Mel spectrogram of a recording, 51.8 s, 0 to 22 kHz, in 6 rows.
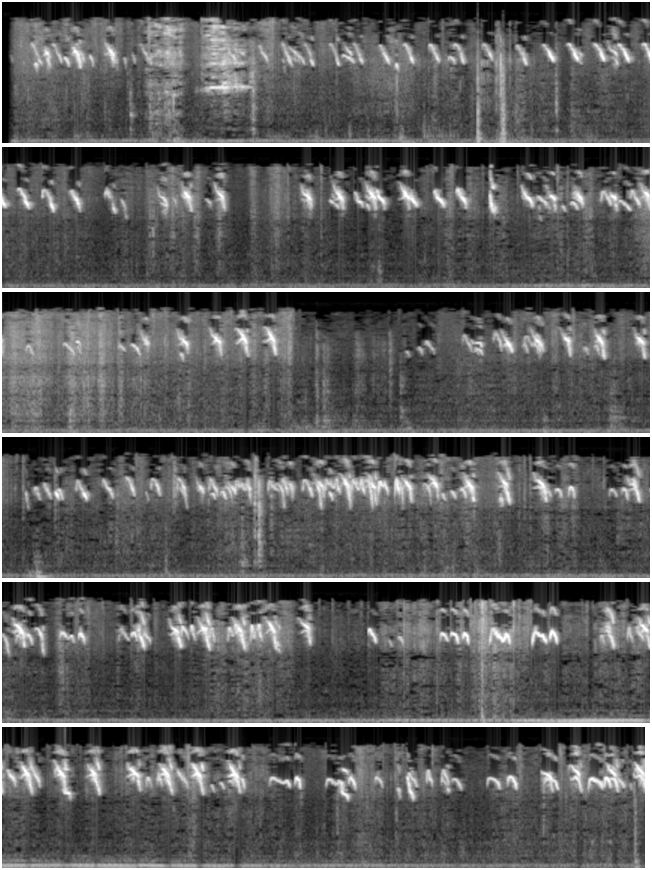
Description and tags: Chicks Chirp3
Bantam chicks chirping and scratching, recorded using an Olympus VN-6200PC digital voice recorder. This is an unedited file.
chick, chicken, chirp, peep, peeping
